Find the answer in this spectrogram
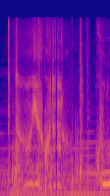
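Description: Quiet Japanese dialogue from the anime episode, with soft music underneath.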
